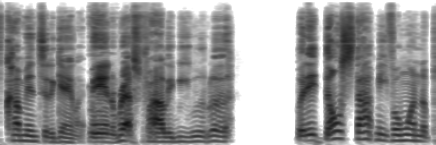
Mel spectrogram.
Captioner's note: grunts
